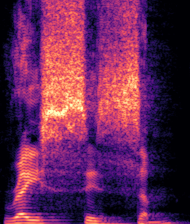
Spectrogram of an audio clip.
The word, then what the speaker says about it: racism: English racism agism sexism okay difficult words to pronounce racism remember slow down racism racism it's a s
